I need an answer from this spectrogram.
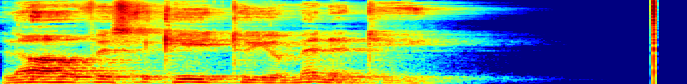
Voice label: vocoder voice; XILS-Lab; Vocoder 5000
